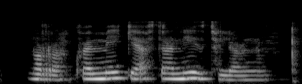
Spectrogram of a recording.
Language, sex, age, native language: Icelandic, female, 11, Icelandic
